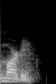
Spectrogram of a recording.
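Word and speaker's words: Omartian: How do you pronounce it? Omardian? – Okay. Michael Omardian. Yeah.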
